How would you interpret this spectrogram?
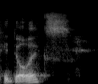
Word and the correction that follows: hedonists: Hedonists. – Hedonists.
